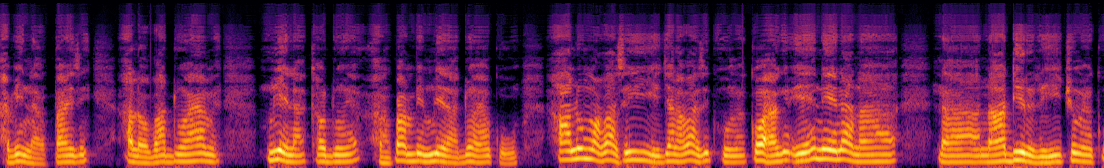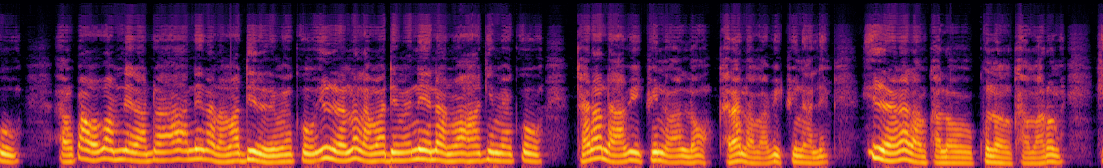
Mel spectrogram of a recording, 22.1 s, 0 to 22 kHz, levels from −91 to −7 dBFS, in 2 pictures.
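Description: Across the whole recording, the speech carries plainly audible Opus compression damage, likely from an encode in the codec's CELT music mode at a rate that points to about 24 kbps. The encoder still holds each band's energy. When bits run short, it patches the gaps with folded copies of lower bands or with noise. Holes stay rare, so there is little swirl. Instead, the voiced tones turn grainy, rough and noisy. Bandwidth remains full, with content reaching about 20.3 kHz.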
